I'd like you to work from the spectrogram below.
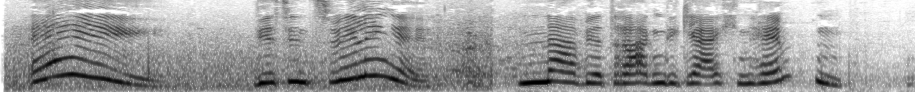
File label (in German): Zwillinge Frau, Stimmproben; Seinfeld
